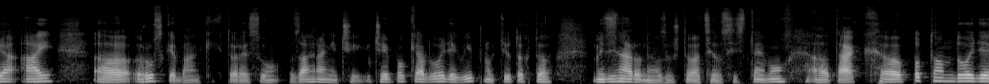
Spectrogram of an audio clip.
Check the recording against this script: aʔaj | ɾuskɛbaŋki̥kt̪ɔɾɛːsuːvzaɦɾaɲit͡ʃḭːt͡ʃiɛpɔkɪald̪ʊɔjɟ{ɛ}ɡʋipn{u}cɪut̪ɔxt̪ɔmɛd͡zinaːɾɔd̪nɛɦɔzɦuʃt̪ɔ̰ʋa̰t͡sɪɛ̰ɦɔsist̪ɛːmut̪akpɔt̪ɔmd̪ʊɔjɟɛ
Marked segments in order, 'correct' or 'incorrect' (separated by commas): correct, correct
